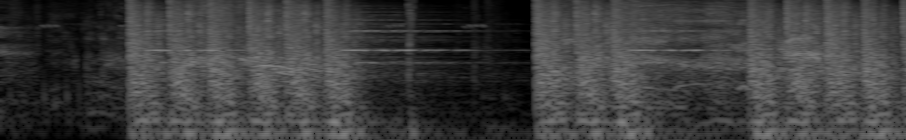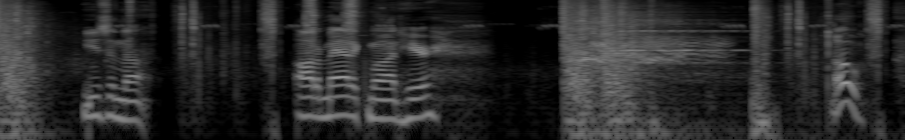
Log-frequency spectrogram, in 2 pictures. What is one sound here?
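A gun fires several shots.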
